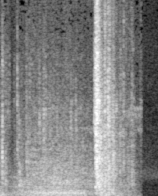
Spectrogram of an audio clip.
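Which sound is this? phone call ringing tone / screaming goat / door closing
door closing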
